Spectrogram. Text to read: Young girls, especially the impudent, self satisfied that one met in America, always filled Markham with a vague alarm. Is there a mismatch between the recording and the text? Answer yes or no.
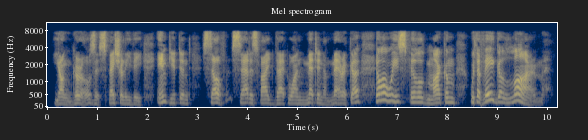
no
